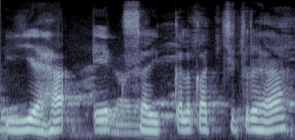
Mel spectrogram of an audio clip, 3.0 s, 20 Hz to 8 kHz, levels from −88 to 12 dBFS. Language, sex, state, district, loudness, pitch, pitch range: Hindi, male, Uttar Pradesh, Saharanpur, -16 LUFS, 165 Hz, 160-170 Hz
